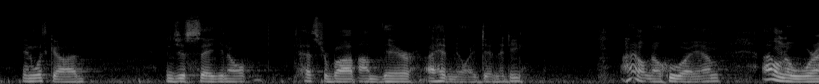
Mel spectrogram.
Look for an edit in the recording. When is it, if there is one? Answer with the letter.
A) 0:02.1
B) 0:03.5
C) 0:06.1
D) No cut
B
